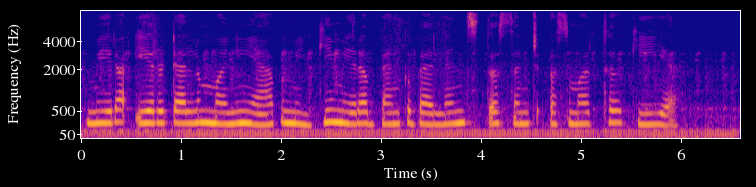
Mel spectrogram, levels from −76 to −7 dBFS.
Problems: constant background noise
